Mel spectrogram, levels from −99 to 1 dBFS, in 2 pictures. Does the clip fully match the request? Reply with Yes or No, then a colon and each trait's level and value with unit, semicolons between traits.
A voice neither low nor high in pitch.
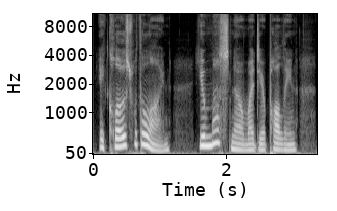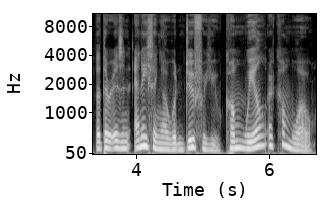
Yes: medium, 165 Hz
